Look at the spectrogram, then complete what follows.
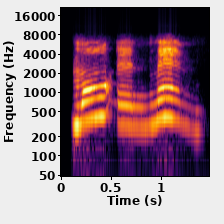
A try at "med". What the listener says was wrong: না না, এন্ড কেন না, এড। এ ড এড।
